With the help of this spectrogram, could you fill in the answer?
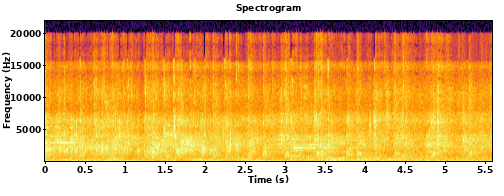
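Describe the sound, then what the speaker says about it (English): Loud, dense applause from an audience in a hall at the inauguration of a Nigeria Institute chairman and executive members, steady and unbroken throughout, with faint voices and music mixed beneath. "Please a round of applause for him."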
